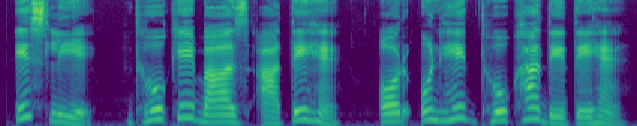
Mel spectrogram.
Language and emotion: Hindi, neutral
